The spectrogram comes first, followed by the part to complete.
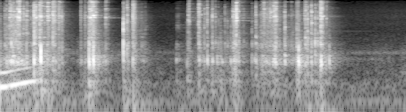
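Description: Metal, ceramic and plastic spoons clinking and rattling against each other as hands rummage through a wooden box of spoons. A quick string of sharp clinks with a short pause about a second and a half in, stopping about three and a half seconds in.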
